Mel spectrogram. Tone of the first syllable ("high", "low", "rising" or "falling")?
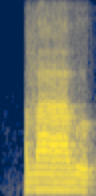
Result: low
